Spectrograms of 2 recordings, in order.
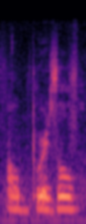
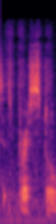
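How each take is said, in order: First: Brizzle said with a z and no t; local Bristol pronunciation. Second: Said in the usual way. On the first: Shown as a demonstration. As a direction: say Brizzle as locals shorten Bristol, ending in -zzle. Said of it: "That's what the locals call it". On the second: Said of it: "It's not actually a place, it's Bristol".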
